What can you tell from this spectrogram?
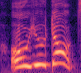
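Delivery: high, loud witch's retort; loud, high-pitched storybook threat; menacing witch. A narrator's reading. Witch turns on the girl.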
